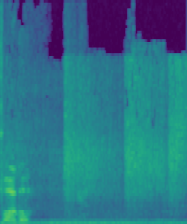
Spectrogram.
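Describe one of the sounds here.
A sword strikes with a metallic clash.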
